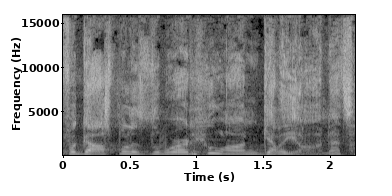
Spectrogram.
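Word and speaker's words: εὐαγγέλιον: the Greek word for gospel is the word Huang gelon that's how it's pronounced Huang gelion is simply translated good news so I got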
